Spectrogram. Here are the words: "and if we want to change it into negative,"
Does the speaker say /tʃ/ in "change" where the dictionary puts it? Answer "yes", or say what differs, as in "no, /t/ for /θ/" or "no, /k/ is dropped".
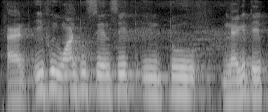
no, /s/ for /tʃ/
